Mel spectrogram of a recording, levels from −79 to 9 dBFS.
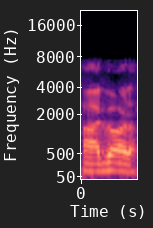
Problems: constant background noise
